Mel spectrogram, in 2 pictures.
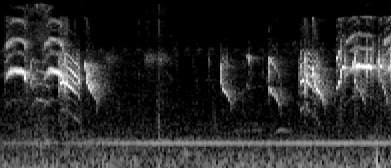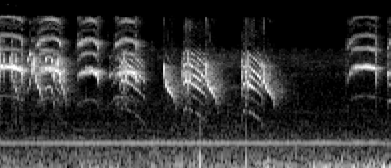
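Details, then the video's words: Male and female bar-winged prinias trade calls. Bright, high-pitched chirping phrases repeat rapidly, about two or three per second, with some buzzy trills, over a constant low hum. "Suara Ciblek Jantan dan Betina Saling Bersahutan - Bikin Ciblek Lain Emosi & Gacor"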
